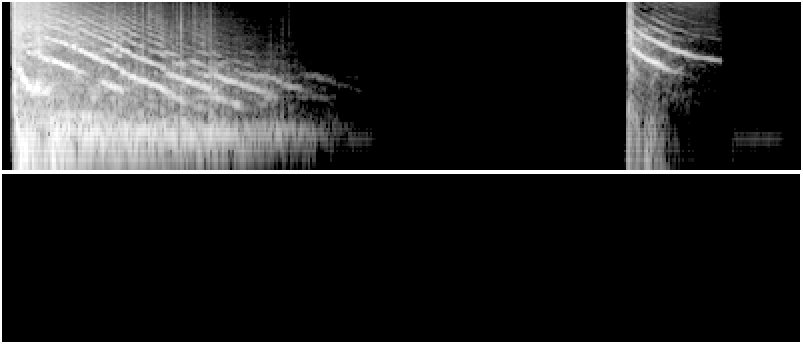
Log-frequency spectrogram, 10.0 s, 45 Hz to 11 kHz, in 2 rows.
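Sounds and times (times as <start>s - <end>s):
light cartoon gun shot air burst: 0.1s - 1.7s.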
